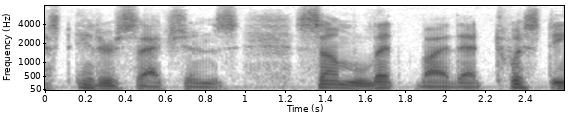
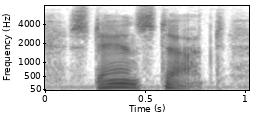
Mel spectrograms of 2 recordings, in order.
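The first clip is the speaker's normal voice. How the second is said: ordinary delivery, nothing marked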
